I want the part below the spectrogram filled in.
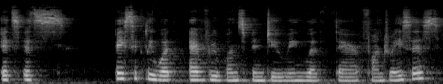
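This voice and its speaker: Somewhat breathy, a woman with a non-native accent speaks at medium pitch with fairly even intonation. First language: not English. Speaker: fundraiser organizer. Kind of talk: interview. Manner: halting, many fillers.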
